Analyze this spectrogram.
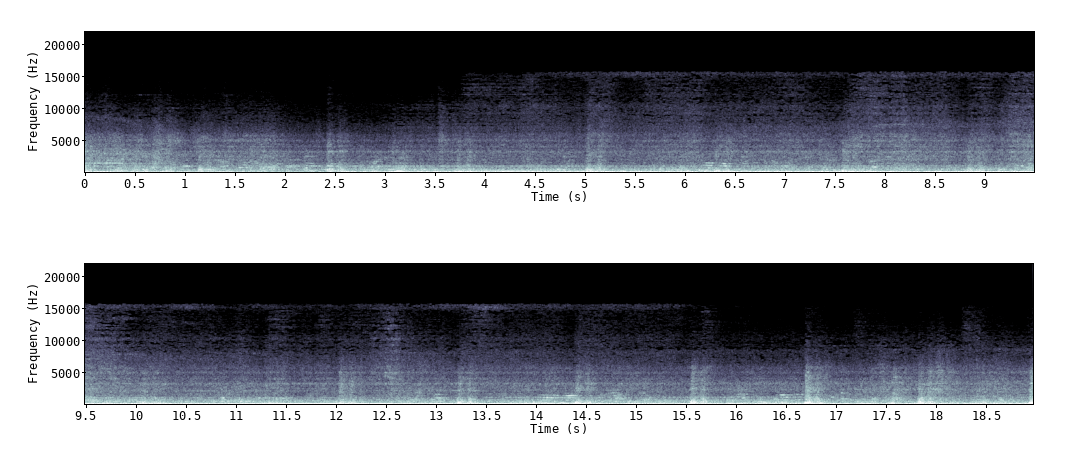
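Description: Train wheels click and rumble over the rail joints.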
